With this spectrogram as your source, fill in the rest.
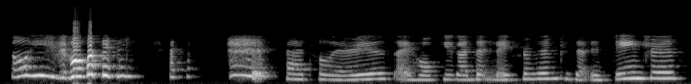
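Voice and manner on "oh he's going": high, loud and slow through laughter; loud giggling alarm; laughing alarm. Real, not acted. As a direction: laugh while panicking. Puppy runs with knife.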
